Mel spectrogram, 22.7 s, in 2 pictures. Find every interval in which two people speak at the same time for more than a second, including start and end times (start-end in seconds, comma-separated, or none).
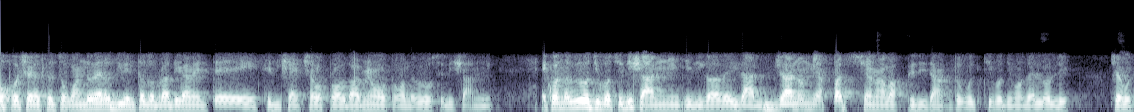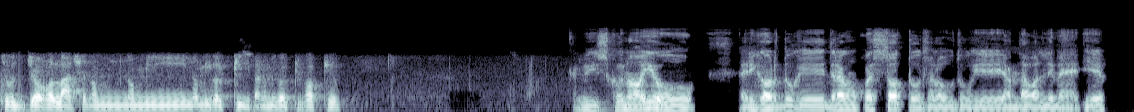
none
